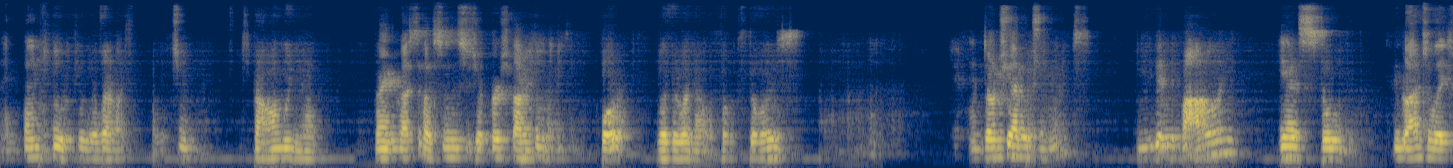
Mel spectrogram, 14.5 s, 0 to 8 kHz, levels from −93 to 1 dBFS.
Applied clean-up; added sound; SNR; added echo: neural mask model DeepFilterNet 3.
